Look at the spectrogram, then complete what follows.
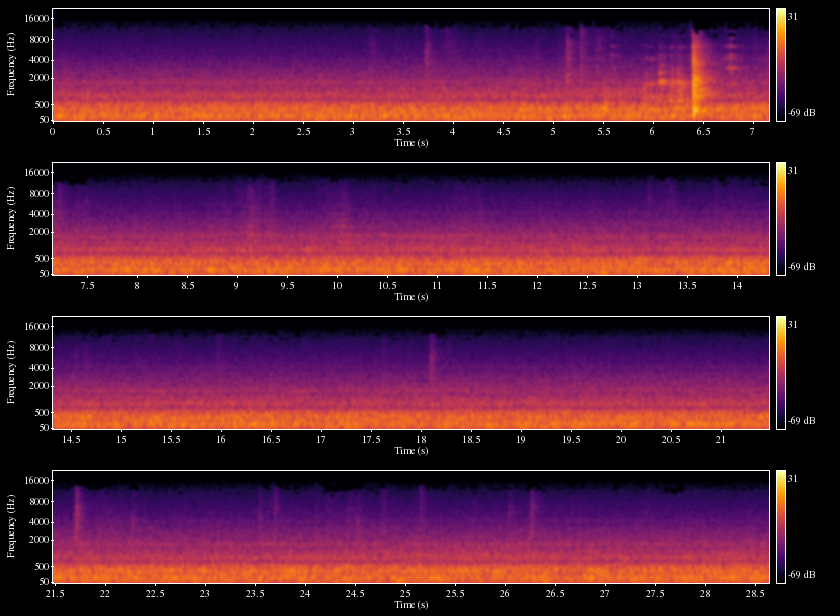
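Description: A steady low hum with a few faint crackles from the egg-in-toast frying in butter in the pan. One sharp knock about six seconds in.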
